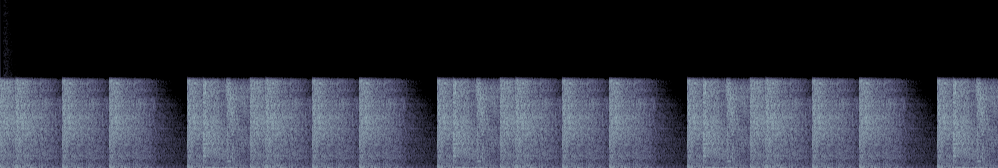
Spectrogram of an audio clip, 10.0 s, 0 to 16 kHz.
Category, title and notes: Instrument samples > Percussion
This 192bpm Drum Loop is good for composing Industrial/Electronic/Ambient songs or using as soundtrack to a sci-fi/suspense/horror indie game or short film.
Weird, Industrial, Ambient, Soundtrack, Dark, Underground, Loop, Samples, Loopable, Alien, Packs, Drum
